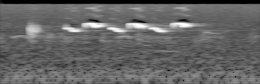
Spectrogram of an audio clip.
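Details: Dawn in the reeds at Herdsman Lake, Perth, Western Australia: an Australian Reed-Warbler delivers five clear, high whistled notes alternating rising and falling, evenly spaced about every quarter second.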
